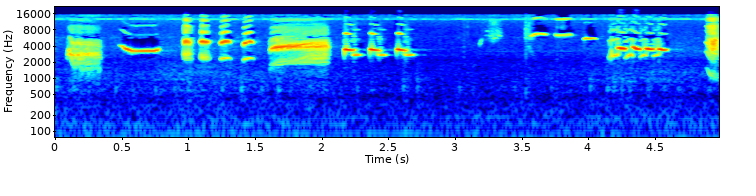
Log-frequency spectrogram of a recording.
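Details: Asian pied starling with showy 'isian tembakan' filler song: a harsh note, a short whistle, quick paired chips, a long buzzy burst, a soft high whistled phrase and a chattering run of clipped notes.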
